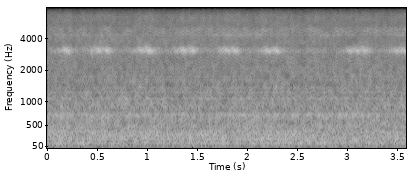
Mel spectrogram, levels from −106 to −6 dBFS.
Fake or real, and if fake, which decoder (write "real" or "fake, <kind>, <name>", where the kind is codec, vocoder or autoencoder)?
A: fake, vocoder, Vocos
